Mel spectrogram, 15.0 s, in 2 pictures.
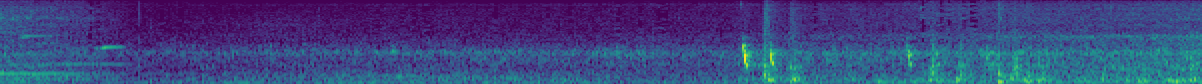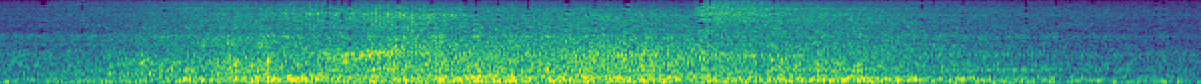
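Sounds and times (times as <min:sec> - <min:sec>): diesel train passing: 0:00.0 - 0:15.0
sharp hiss: 0:11.7 - 0:13.6.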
